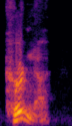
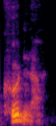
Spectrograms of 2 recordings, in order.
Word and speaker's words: Kudrna: Ben Kudrna, I believe that's right, or Kudrna.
